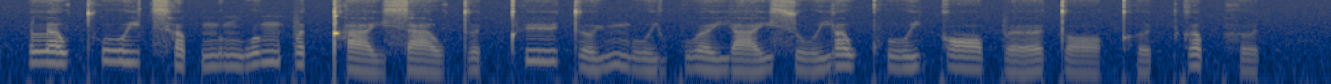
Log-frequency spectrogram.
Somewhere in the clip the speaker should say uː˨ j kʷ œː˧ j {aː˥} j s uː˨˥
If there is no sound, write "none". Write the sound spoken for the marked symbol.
aː˨˥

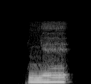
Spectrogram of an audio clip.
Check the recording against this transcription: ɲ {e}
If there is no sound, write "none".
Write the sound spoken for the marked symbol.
e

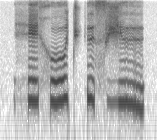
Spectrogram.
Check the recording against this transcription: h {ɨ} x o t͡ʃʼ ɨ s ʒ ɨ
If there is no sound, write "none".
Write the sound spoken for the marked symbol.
e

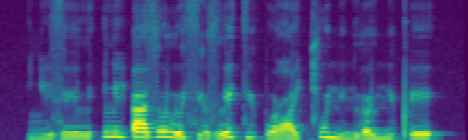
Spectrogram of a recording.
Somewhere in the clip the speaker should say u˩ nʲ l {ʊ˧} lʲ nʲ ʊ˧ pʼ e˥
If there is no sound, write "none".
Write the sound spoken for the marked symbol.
ɔ˧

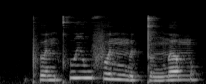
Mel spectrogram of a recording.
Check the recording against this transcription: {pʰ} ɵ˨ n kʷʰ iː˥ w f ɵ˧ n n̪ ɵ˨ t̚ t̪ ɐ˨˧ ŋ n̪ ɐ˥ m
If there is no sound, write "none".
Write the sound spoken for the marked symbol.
pʰ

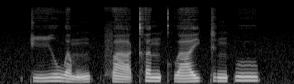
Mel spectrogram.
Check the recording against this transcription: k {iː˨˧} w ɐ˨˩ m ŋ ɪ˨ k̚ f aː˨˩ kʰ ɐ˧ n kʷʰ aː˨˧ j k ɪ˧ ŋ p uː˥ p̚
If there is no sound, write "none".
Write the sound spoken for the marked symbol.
iː˨˧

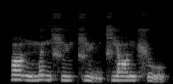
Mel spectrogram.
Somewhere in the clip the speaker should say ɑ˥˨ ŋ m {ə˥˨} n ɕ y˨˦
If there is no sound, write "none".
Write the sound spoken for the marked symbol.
ə˥˨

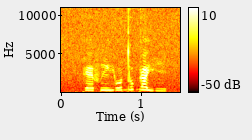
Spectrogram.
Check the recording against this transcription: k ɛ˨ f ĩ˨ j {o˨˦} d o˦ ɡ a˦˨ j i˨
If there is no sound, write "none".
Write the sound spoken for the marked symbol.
o˨˦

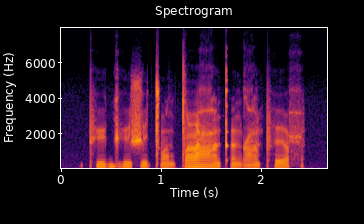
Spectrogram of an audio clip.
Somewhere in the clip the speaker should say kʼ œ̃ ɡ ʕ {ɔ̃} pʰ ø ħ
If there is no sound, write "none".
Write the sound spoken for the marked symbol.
ə̃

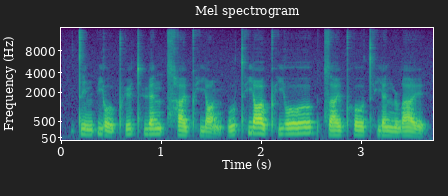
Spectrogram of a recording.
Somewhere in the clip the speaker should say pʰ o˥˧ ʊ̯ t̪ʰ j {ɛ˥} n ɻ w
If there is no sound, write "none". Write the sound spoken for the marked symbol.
ɛ˥˧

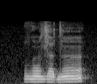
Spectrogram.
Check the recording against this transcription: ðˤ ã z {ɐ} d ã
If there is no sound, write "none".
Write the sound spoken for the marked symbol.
a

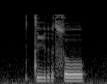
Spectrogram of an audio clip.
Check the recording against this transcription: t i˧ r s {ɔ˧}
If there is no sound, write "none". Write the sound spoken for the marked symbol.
o˧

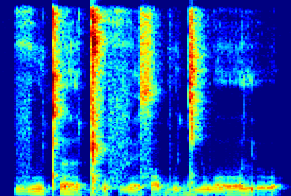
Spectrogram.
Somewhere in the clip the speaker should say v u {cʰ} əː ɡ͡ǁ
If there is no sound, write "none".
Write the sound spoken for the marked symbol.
cʰ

